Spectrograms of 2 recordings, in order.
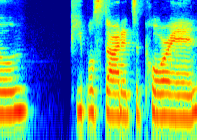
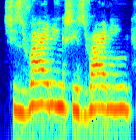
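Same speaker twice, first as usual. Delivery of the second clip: ordinary delivery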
